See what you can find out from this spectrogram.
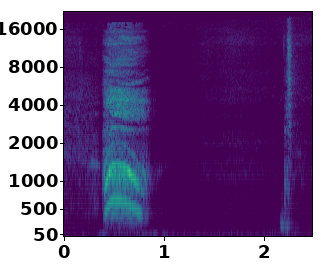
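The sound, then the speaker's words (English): A person lets out a loud, voiced gasp of surprise with a rising then falling pitch, followed after a pause by a short, sharp intake of breath. No one speaks. “You hear a gasp from inside. Gasp of surprise, gasp of fear, pain.”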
